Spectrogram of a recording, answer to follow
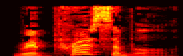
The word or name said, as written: repressible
